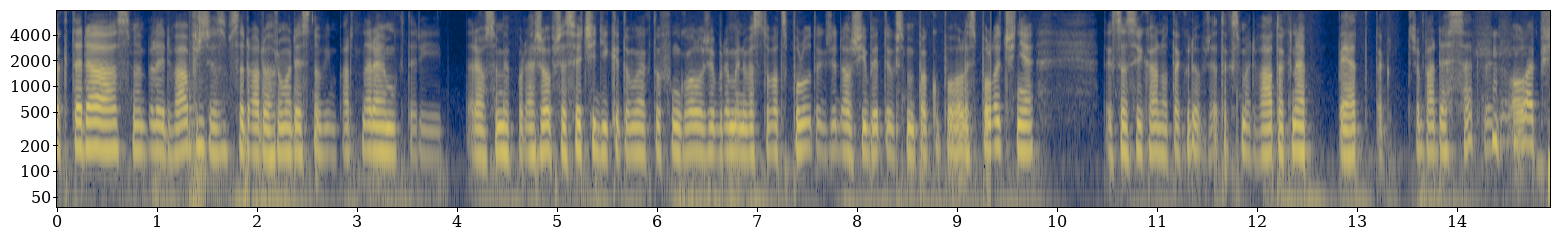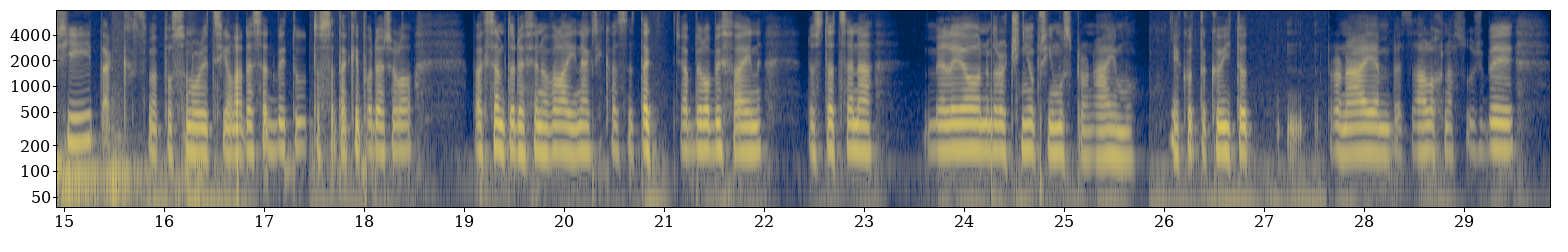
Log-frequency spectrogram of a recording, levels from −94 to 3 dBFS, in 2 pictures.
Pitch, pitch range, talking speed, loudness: 170 Hz, 160-175 Hz, 190 wpm, -22 LUFS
